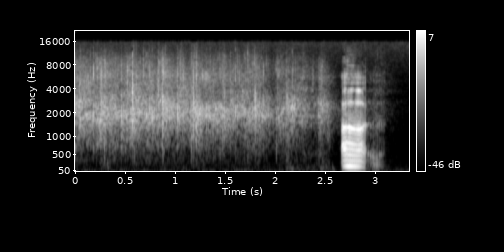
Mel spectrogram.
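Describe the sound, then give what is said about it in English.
An audience claps together in a steady, dense wash of applause for a few seconds, ending with a loud, brief vocal cheer that cuts through before things quiet down. “Y'all give the Lord a hand clap for that.”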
